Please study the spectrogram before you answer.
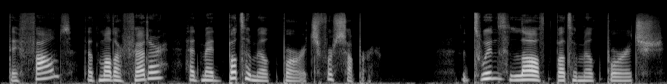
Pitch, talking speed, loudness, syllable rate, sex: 210 Hz, 145 wpm, -19 LUFS, 5.2 syllables/s, female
